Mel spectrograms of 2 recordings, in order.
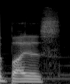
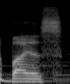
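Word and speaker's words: bias: दोस्तों हमारा अगला वर्ड है पक्षपात करना, और इसका इंग्लिश वर्ड है बायस, बायस। फिर से ध्यान दीजिएगा प्रोनाउंसिएशन पर, बायस। इसे बियास नहीं बोलेंगे, इसे बोलेंगे बायस।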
